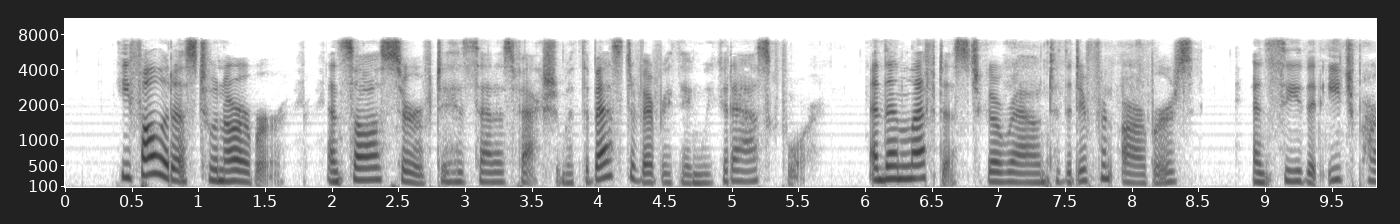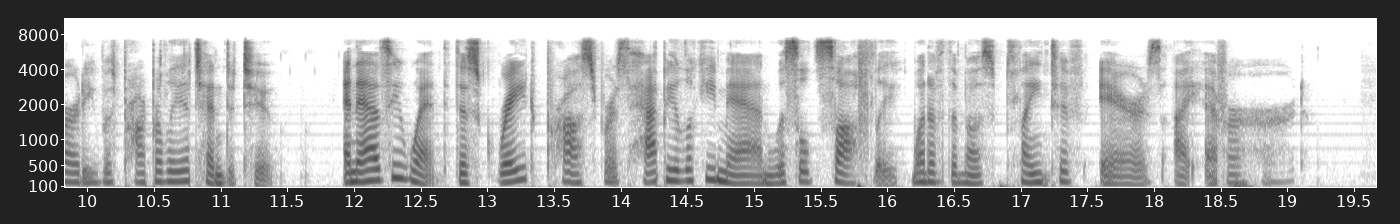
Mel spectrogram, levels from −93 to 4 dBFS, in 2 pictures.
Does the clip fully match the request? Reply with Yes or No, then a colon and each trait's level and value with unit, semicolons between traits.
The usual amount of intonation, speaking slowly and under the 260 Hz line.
No: average, 3.4 semitones; average, 190 wpm; high, 190 Hz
